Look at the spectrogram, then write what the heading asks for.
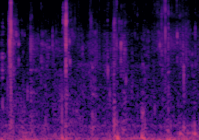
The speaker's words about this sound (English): So this is the Golden Chick, right? With the spice dust. Golden tender sandwich. It does taste better than Church's. Make sure we're doing this SMR shit. ASMR shit right into the microphone. You chew that shit.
